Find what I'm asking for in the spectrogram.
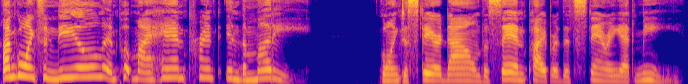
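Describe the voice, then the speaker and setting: A woman podcast host reading a scripted sign-off in a deliberate, drawn-out, expressive way. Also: a little high, dry recording, studio quality. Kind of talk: scripted sign-off narration with spoken poetry. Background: music.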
